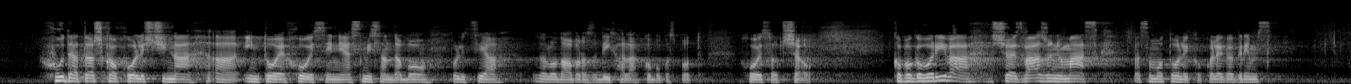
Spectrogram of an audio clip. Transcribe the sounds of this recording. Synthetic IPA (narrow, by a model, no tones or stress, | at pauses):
xuːd̪at̪əʃkaɔkoːliʃt͡ʃinaint̪oːjɛxojsinjɛsmiːsləmd̪abopɔlit̪siːjazɛloːd̪ɔbɾɔzad̪iːxa̰lʔa̰kɔboɡɔspo̰ːt̪ | xojsɔt̪ʃə̰w | kɔpaɡɔʋɔɾiːʋaʃɛɔizʋaːʒanjumaskpasamoːt̪oːlikɔkɔleːɡaɡɾims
